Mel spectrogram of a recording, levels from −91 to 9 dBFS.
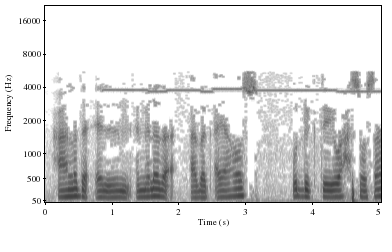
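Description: From start to finish the speech has a watery, swirly quality, with dull sibilants and smeared onsets. A spectrogram shows nothing above 5.6 kHz and speckled, flickering gaps below it. This heavy damage is likely MP3 compression at a very low bitrate, around 16 kbps.

From 0.85 s to the end, a switching supply whistle sits about 20 dB below the speech. This high tone wanders between 3.66 and 3.81 kHz. On a spectrogram it appears as a thin, gently drifting horizontal line near 4 kHz, just under the 5.6 kHz ceiling.

Between 2.51 and 3.03 s, playback runs 5.68% fast and pitch rises by 95.7 cents, nearly a semitone. The speech suddenly sounds sharper and hurried, then snaps back. The likely cause is a drift correction step. A spectrogram shows the harmonics stepping up together and dropping back at 3.03 s.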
